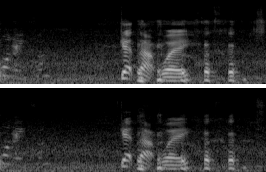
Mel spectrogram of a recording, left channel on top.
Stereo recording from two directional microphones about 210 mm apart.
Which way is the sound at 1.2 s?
20° left (ahead or behind).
